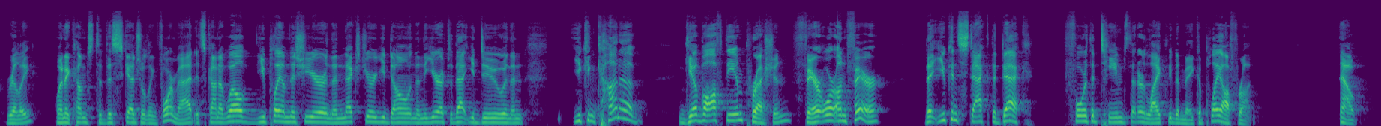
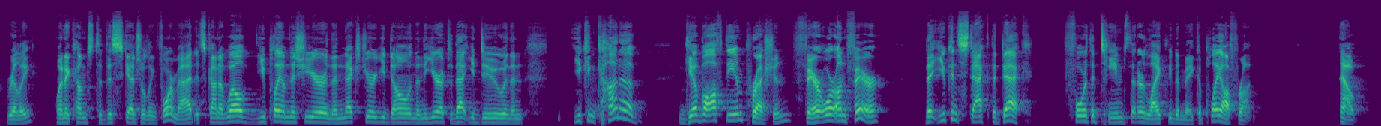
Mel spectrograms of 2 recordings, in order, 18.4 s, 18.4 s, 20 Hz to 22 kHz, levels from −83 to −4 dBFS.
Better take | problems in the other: first | thin; somewhat; fading below 450 Hz

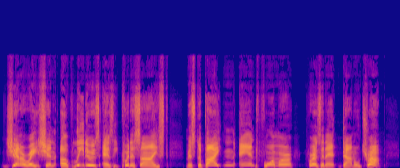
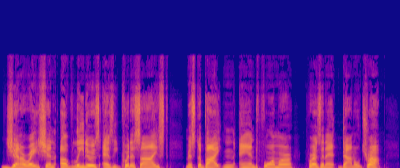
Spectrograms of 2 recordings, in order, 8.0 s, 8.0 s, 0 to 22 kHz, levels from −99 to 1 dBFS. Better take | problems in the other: second | thin; very; fading below 300 Hz

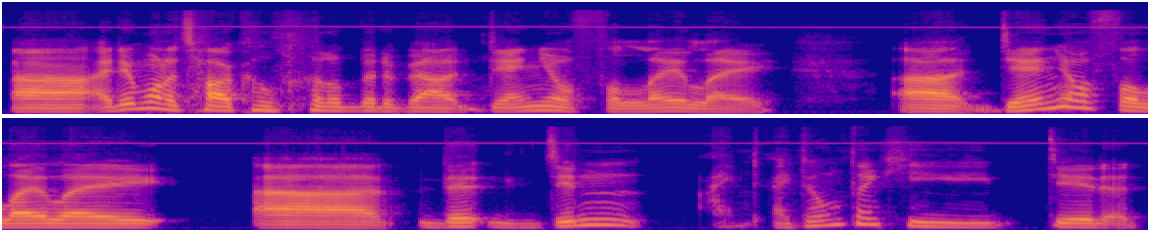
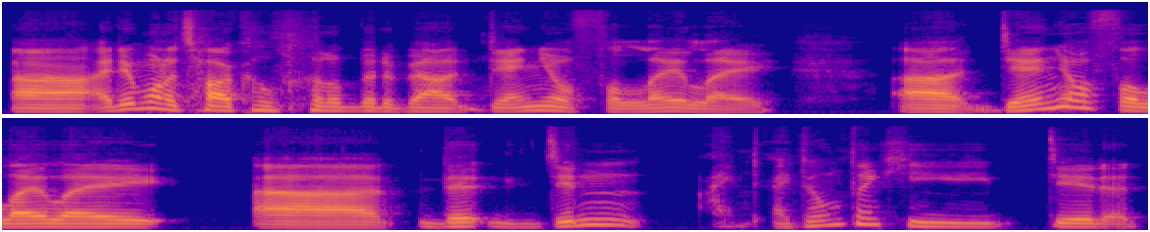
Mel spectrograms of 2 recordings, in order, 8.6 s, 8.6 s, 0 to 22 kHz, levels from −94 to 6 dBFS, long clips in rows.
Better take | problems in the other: second | high-pitched whine; faint; throughout; 8.5 kHz, 20 dB below the speech

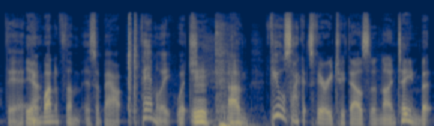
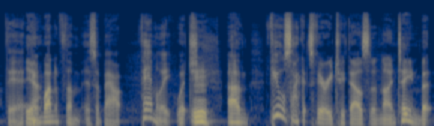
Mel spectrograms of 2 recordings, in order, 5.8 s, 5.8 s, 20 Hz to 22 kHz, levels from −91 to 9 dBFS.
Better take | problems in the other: second | keyboard typing; loud; at 1.5 s; peak 1 dB above the speech // door banging; noticeable; at 3 s; peak 7 dB below the speech

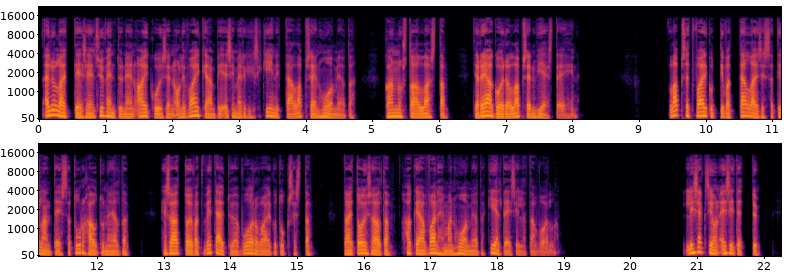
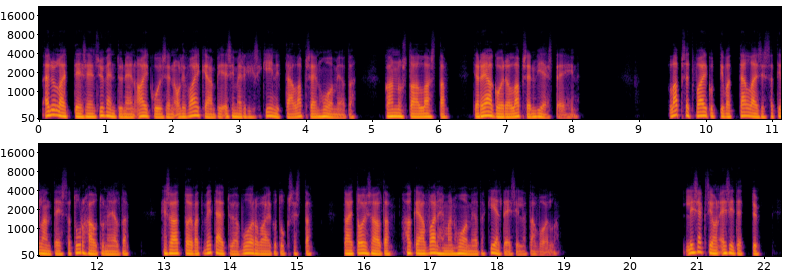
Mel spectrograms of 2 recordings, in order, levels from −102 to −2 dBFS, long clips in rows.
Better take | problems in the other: first | muffled; very; fading above 2.5 kHz

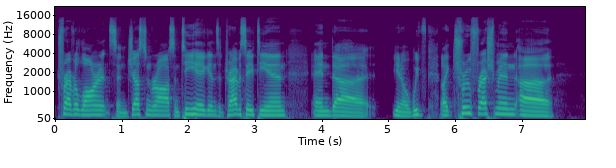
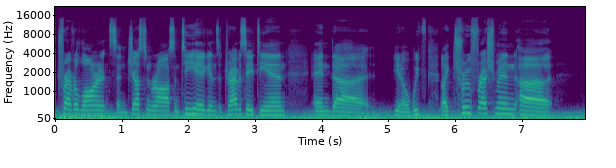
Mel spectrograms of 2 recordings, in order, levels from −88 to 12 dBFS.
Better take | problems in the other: first | low rumble; faint; throughout; 20 dB below the speech

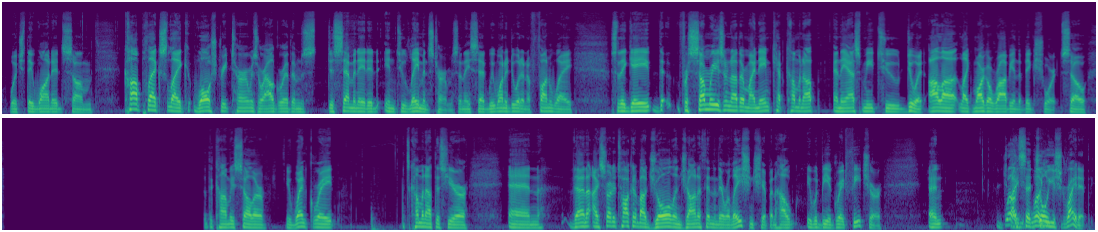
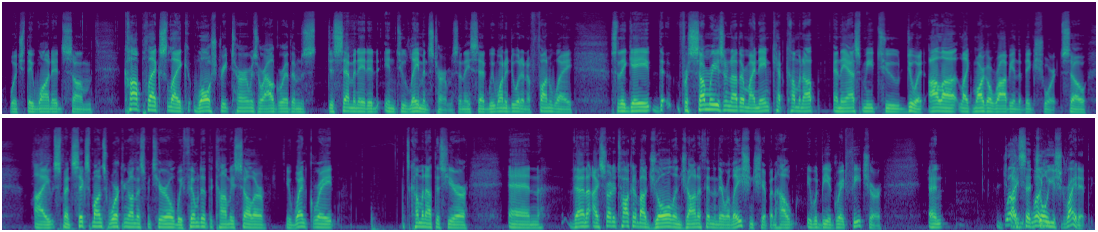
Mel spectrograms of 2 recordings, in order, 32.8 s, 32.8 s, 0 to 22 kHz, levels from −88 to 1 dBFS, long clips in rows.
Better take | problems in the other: second | audio cutting out; at 16 s for 3 s

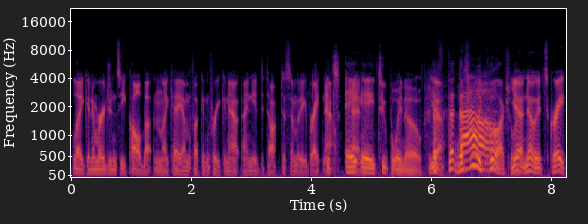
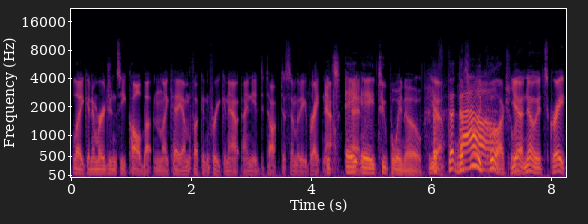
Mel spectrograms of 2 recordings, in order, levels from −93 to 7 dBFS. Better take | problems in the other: neither | muffled; very slightly; fading above 3.5 kHz; the same in both

